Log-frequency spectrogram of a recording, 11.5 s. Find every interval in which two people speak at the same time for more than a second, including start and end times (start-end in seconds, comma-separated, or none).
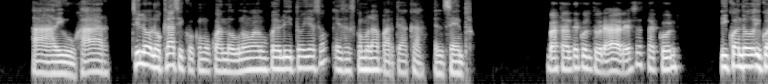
none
